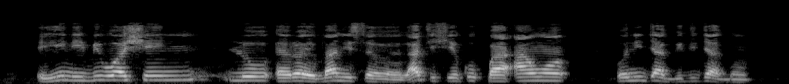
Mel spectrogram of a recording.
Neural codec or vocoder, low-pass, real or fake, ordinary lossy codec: none; 7.2 kHz; real; MP3, 32 kbps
